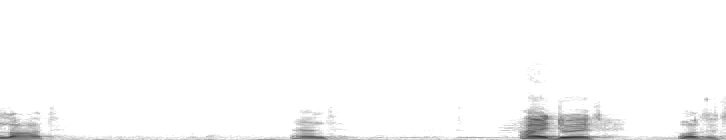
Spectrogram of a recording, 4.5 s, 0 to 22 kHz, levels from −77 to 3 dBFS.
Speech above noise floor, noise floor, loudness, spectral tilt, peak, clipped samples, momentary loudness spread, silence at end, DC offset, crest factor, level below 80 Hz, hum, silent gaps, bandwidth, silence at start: 38 dB; -61 dBFS; -24 LUFS; -7 dB/octave; -6 dBFS; under 0.1%; 21 LU; 0.05 s; under 0.1%; 22 dB; -70 dBFS; none; none; 7 kHz; 0 s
